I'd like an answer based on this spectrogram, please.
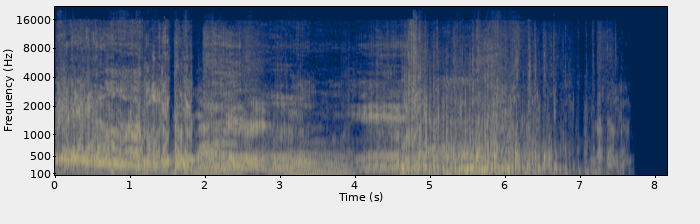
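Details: Camel producing a long, continuous, harsh gurgling roar, throaty and rumbling with a brief deeper groan in the middle, fading out near the end.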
